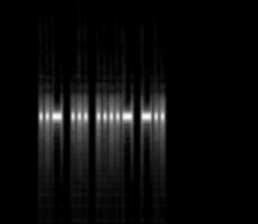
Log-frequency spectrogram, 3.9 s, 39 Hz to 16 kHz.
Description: Morse code, heard as a keyed tone, about 25 wpm, 700 Hz. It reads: US4D
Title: Four Challenging Letter-Number Combinations 25wpm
